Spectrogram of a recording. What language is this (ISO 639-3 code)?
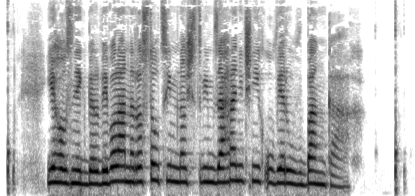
ces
